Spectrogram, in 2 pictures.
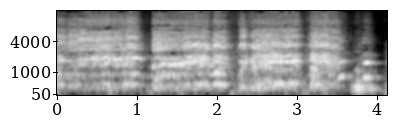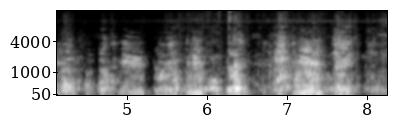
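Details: Native pigs on a Philippine farm giving loud, harsh squeals in rapid bursts for about four seconds, then shorter grunts mixed with a man talking in Filipino.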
